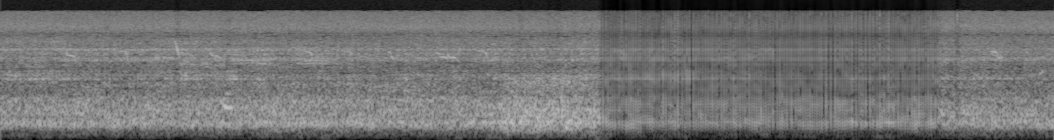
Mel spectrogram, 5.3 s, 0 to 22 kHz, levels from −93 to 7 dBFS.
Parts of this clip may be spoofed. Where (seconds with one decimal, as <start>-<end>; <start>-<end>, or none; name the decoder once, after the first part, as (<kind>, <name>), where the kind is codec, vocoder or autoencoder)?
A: 3.0-4.7 (vocoder, BigVGAN v2)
